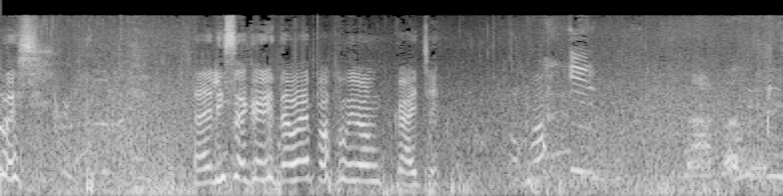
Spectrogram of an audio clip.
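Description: A young girl talks excitedly.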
